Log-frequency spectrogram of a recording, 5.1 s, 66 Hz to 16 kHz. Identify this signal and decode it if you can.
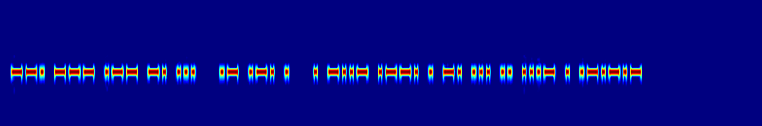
Morse code, heard as a keyed tone, about 50 wpm, 700 Hz. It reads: GOWNS ARE EXPENSIVE.
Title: Pangram Challenge v2 - 50wpm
